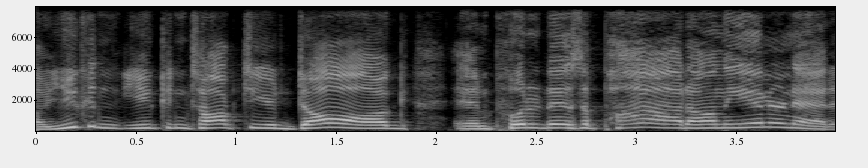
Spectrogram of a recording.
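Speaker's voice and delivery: imitation Southern guy; Southern accent. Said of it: "the guy has a Southern accent".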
